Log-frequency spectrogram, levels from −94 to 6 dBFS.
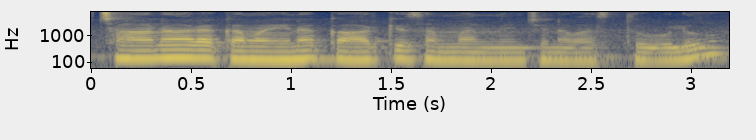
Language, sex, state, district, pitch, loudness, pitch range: Telugu, male, Andhra Pradesh, Sri Satya Sai, 130 Hz, -19 LUFS, 120-140 Hz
